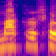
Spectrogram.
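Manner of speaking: মাকড়সা said as "mak-ro-sha", r shifted before the o; common mispronunciation. Shown as a demonstration. Teacher repeating the popular error for students, মাকড়সা mispronounced as "makrosha". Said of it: "এরকম উচ্চারণ করি".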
